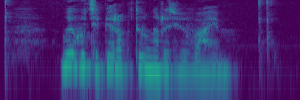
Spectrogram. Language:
Belarusian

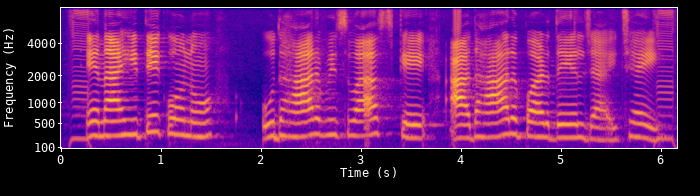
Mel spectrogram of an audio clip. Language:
Magahi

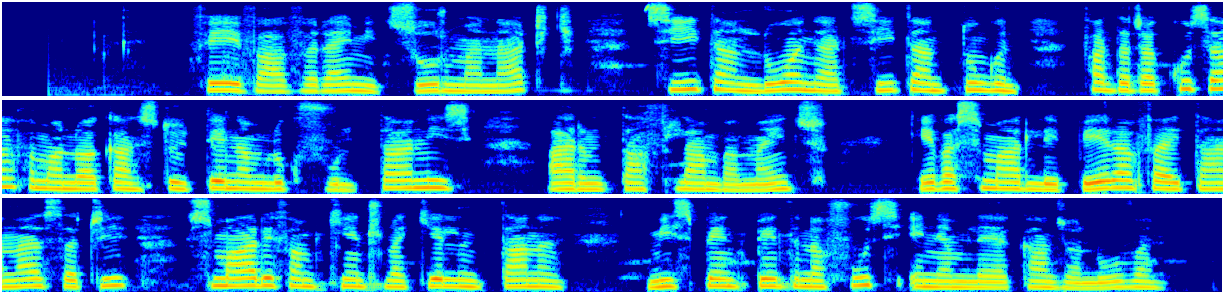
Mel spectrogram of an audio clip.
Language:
Malagasy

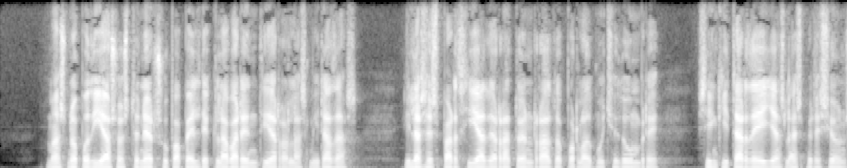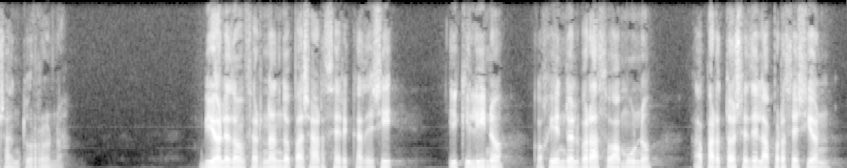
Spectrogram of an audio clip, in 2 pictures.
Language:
Spanish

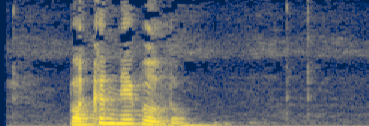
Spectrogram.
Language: Turkish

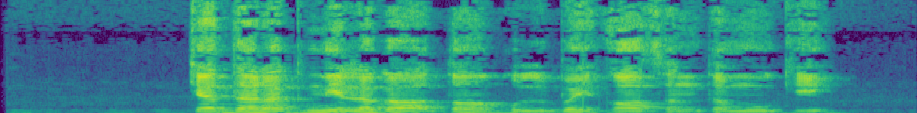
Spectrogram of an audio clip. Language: Dameli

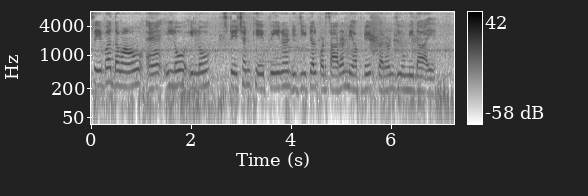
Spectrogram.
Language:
Sindhi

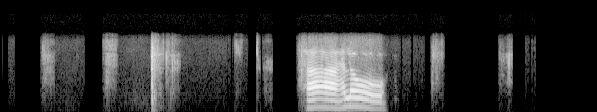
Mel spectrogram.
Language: Santali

